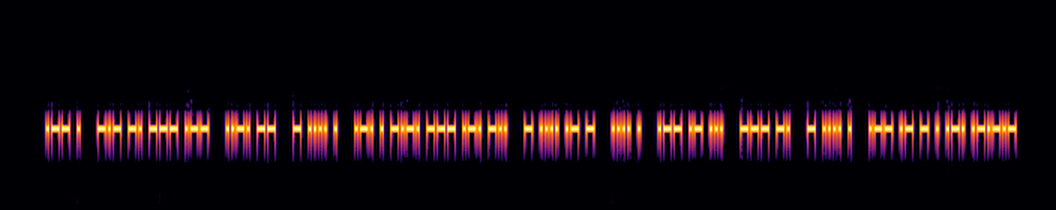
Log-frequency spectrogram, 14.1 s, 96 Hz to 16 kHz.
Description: Morse code, heard as a keyed tone, about 36 wpm, 700 Hz. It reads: WE KNOW FM THE RECORD THAT HE WAS ON THE WATER.
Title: Sentences from Top 500 Words and Abbreviations 35wpm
